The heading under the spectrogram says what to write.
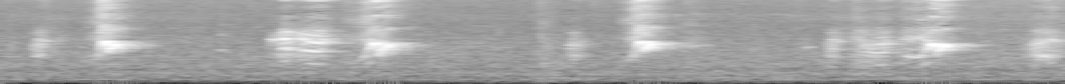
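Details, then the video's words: Pet cockatiel that learned to say hello in Korean, 'annyeong' and 'annyeonghaseyo', gives short, sharp two-part syllables around the same middle pitch, repeated in loose bursts about once a second, with a quiet room behind. "왕관앵무 안녕이란 말을 배우다 My cocatiel Dooly learned 'Hello' in Korean. 'Annyunghaseo' and 'Annyung'"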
